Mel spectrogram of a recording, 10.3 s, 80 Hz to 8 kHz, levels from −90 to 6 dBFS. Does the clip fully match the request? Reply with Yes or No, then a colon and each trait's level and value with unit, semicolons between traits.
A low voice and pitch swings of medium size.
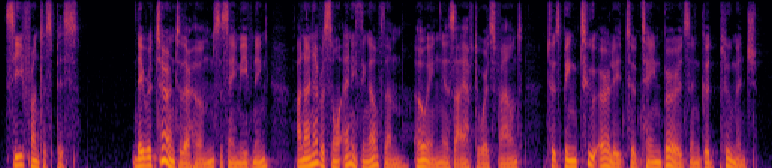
No: very low, 95 Hz; wide, 5.9 semitones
